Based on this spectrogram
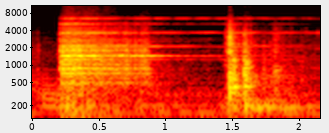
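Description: A telephone rings at a pharmacy: one sustained ring is followed after a short pause by a briefer second burst of ringing.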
